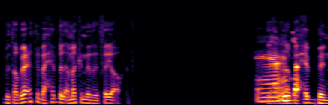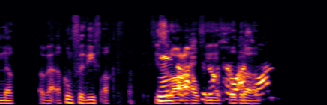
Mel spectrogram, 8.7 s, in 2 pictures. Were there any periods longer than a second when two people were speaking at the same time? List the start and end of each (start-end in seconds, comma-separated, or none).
6.5-7.8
